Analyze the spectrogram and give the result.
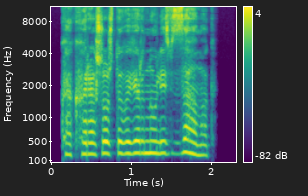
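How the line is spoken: Weak breathless exhale. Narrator (Russian): Едва не оседая на пол, выдохнула я

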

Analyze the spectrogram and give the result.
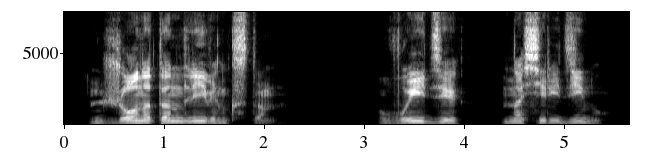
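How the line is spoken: Solemn elder's voice. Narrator (Russian): Слова старейшего звучали торжественно

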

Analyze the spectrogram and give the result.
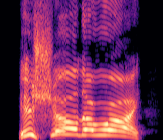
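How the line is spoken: Crowd yelling. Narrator (Russian): завопили в зале

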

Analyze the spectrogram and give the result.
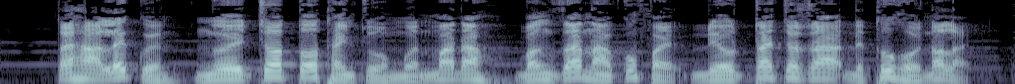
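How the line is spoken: Calm, unhurried. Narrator (Vietnamese): Ngọc Cố Hàn không hề tức giận, ung dung nói

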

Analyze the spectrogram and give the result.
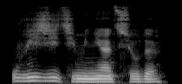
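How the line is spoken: Grumbling mutter. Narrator (Russian): буркнул Кауфман

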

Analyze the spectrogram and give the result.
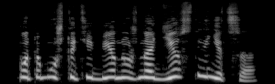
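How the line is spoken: Sobbing. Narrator (Russian): всхлипнула она

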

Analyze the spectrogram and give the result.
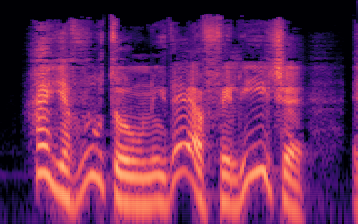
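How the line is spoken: Exclaimed. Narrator (Italian): esclamai

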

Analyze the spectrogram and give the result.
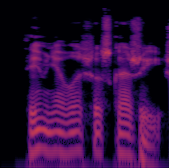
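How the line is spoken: Whisper in the ear. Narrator (Russian): шепнул на ухо Кресту дядя

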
